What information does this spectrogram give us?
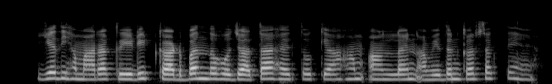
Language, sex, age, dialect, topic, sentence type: Hindi, female, 18-24, Awadhi Bundeli, banking, question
